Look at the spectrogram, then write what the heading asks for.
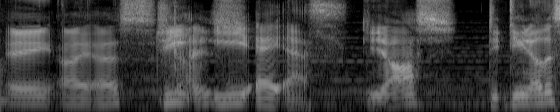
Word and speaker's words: geas: that actually is pronounced Gias.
